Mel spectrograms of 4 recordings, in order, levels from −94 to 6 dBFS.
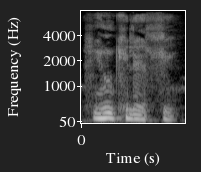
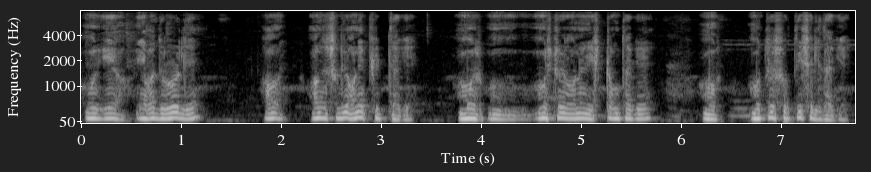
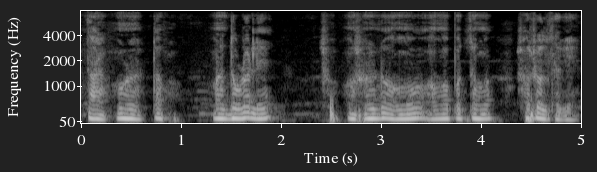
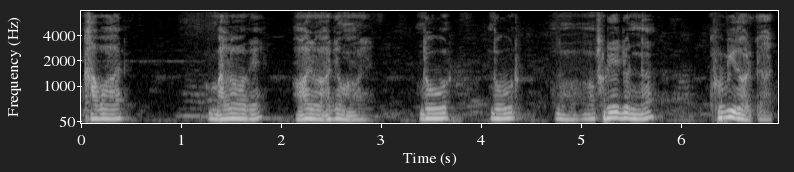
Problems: background conversations at intervals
